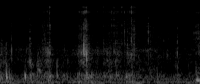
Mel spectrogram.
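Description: Faint rustling and light crinkling as hands rummage inside a handbag and draw out a plastic-wrapped pocket tissue pack, with a few small ticks.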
